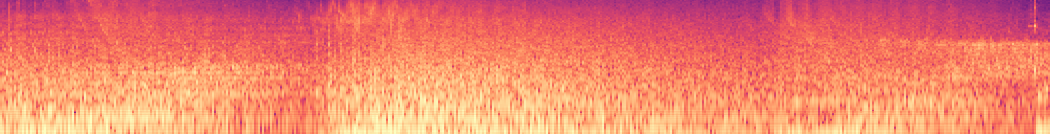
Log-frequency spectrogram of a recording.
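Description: Outro of a psytrance track with the beat dropped out: whooshing electronic noise sweeps over a low steady drone. A fresh swell comes in about three seconds in and another near eight seconds.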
